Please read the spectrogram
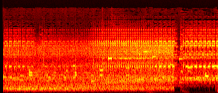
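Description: Opening of an electronic music track: a dense, noisy layered synth texture that cuts off about three and a half seconds in, where a kick drum beat comes in.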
